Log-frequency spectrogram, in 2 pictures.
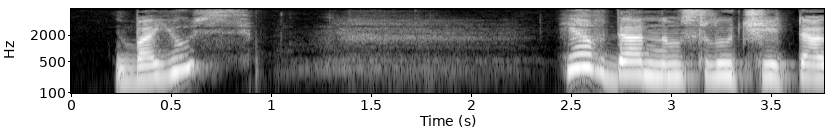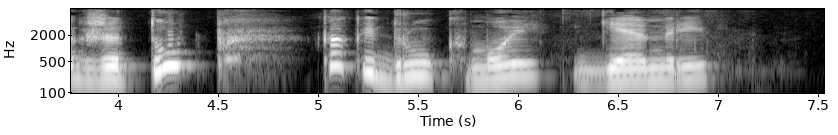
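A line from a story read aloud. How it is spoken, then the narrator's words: Plain. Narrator (Russian): сказал он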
